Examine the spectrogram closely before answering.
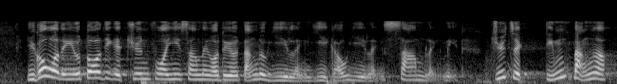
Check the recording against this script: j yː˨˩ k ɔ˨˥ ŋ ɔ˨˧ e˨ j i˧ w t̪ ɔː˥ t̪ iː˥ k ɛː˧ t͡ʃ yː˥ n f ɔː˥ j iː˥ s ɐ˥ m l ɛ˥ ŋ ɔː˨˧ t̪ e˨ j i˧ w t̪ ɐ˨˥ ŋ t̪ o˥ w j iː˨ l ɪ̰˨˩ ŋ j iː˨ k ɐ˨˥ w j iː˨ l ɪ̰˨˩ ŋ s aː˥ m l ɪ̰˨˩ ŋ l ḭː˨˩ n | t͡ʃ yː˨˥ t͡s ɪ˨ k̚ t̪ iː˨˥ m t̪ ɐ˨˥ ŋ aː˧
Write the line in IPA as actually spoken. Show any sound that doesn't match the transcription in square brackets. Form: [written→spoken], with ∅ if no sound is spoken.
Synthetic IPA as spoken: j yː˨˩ k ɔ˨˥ ŋ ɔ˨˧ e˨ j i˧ w t̪ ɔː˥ t̪ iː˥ k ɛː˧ t͡ʃ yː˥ n f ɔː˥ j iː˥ s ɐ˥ [m→ŋ] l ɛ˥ ŋ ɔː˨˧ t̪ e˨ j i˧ w t̪ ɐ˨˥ ŋ t̪ [o˥→o˧] w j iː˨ l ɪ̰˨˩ ŋ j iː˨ k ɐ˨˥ w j iː˨ l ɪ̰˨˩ ŋ s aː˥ m l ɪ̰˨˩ ŋ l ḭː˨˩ n | t͡ʃ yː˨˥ t͡s ɪ˨ k̚ t̪ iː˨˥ m t̪ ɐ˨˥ ŋ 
